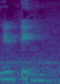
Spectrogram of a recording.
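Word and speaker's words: knitting: के साइलेंट है कि निटिंग नहीं, निटिंग। ठीक है, वीविंग और निटिंग।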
